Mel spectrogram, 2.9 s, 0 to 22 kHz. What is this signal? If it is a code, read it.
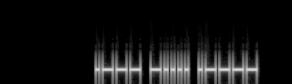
Morse code, heard as a keyed tone, about 36 wpm, 700 Hz. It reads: J61
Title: Three Challenging Letter-Number Combinations 35wpm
